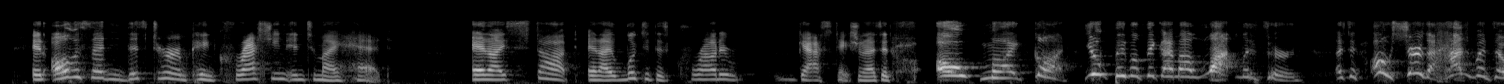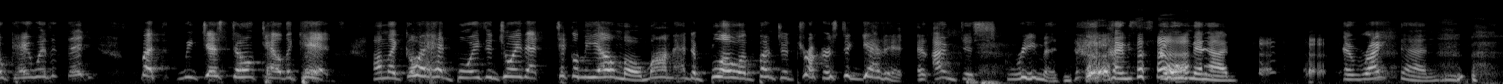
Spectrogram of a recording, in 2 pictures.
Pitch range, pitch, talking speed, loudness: 225-340 Hz, 275 Hz, 165 wpm, -27 LUFS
